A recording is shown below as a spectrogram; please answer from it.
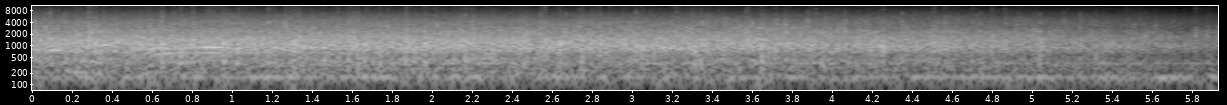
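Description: Sustained audience applause fills a university business school award ceremony, a dense, steady wash of many hands clapping that holds loud throughout before tapering off slightly at the end.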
